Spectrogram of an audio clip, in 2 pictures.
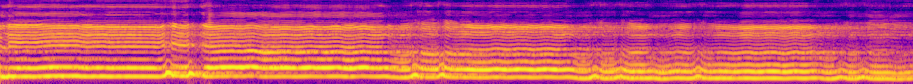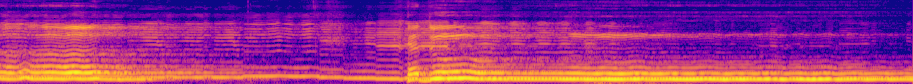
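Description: A man's solo voice singing a Kurdish folk melody with no instruments heard: long held notes with wavering ornaments, stepping down in pitch and fading, then a new phrase beginning about ten seconds in.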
